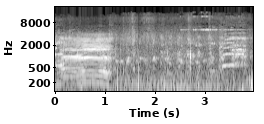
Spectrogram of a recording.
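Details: Punganur calf giving a short nasal moo with stacked harmonics, followed by a fainter second call, over steady background noise with scattered clicks.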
